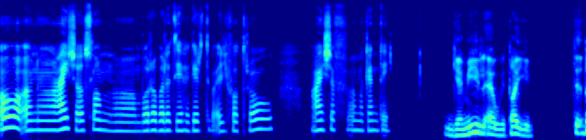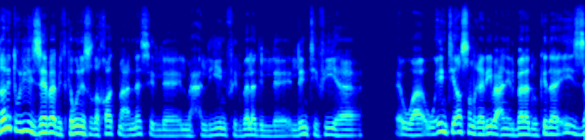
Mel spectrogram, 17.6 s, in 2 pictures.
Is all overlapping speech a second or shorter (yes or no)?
yes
